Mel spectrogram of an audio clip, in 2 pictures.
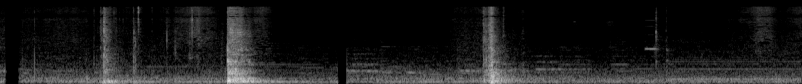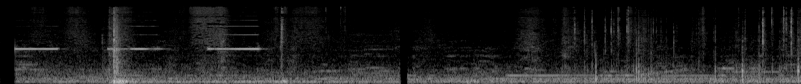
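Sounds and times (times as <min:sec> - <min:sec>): microwave keypad beep: 0:08.2 - 0:10.8
microwave long beeps: 0:08.2 - 0:10.8.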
